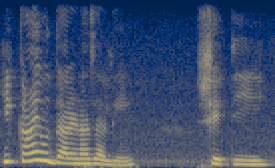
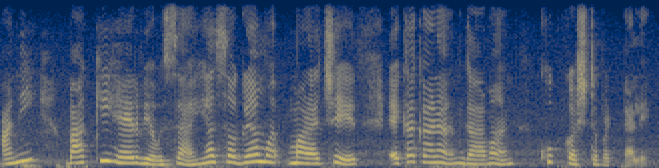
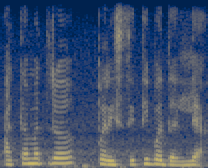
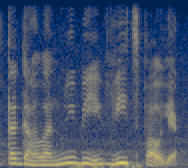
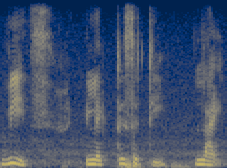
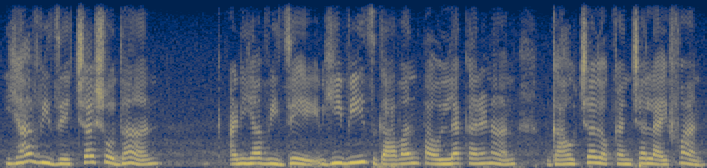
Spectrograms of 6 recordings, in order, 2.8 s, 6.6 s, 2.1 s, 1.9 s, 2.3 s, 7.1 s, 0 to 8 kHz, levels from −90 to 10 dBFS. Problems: none marked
